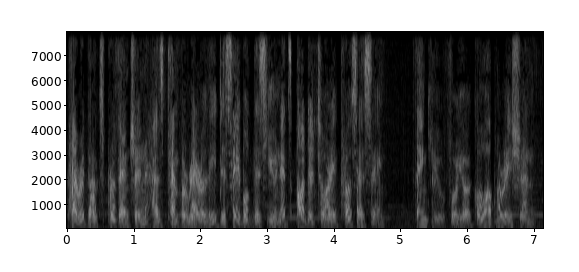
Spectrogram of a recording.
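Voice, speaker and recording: Glitching robot unit. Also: female voice, rumbling low, normal speed, soft background music, full character voice. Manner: flat announcement phrasing, repeated error calls. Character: glitching robot unit, female, stiff and malfunctioning. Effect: robot voice glitching erratically. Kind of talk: video game character dialogue.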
